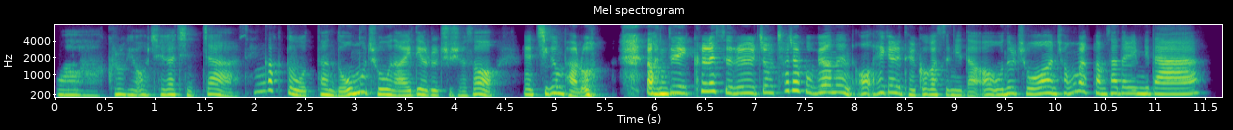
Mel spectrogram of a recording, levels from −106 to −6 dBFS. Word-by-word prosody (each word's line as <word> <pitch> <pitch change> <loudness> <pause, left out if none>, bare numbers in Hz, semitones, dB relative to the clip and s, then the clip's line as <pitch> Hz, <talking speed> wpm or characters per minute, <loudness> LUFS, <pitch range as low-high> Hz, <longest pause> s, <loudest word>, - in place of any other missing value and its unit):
와. 180 -5 -5
그러게요. 200 -3 -2
어 190 -1 -3
제가 195 +2 -1
진짜 195 +1 -4
생각도 330 - -4
못 170 +2 -3
한 195 -4 +2
너무 225 - +2
좋은 205 -5 +1
아이디어를 180 +2 0
주셔서 165 +2 -2 0.2
그냥 200 -2 -2
지금 230 +5 0
바로 220 - +1 0.6
원데이 235 +3 +6
클래스를 265 -6 +3
좀 275 +2 -3
찾아보면은 290 - 0
어 240 0 -1
해결이 270 +1 -1
될 190 -3 -3
것 210 - -3
같습니다. 185 -6 -3
어 200 - -1
오늘 210 +5 -1
조언 235 +2 +1
정말 270 +5 -3
감사드립니다. 235 0 0
220 Hz, 355 characters per minute, -22 LUFS, 190-255 Hz, 0.6 s, 원데이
